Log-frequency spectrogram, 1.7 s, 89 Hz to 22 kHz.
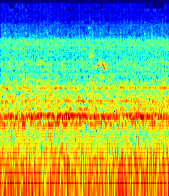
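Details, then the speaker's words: Suzuki Every Wagon (DA64W) idling with the air-con on after repair of a cylinder misfire that caused strong vibration: a smooth, even, quiet petrol idle with no stumbles and no vibration. "So Ayan umaandar na Ayos Okay na wala na siyang vibration patungan natin ng ano e"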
